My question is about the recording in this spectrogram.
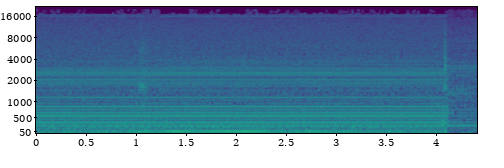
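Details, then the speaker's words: Fender Blues Junior amp hum that starts low and grows louder over minutes of warm-up. A constant low buzzing hum with steady tones; not the caps, but leakage across the valve sub board, which worsens when heated. "I'm afraid this is a problem it's not the Caps it's a problem to do with the valve sub board here so you may be able to hear that background hum watch what happens when I heat up the valve board"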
